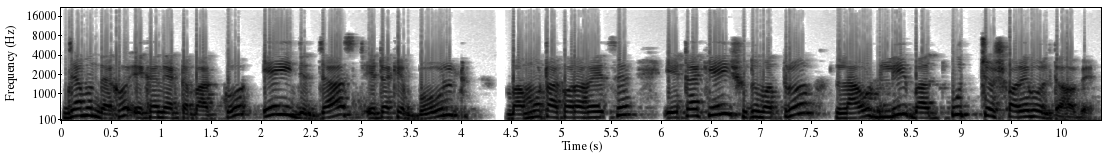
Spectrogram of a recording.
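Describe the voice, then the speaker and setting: A man teaching an English lesson, reading English phrases slowly and then explaining each one again, repeating and rephrasing his points. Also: high voice, lively intonation, dull audio.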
